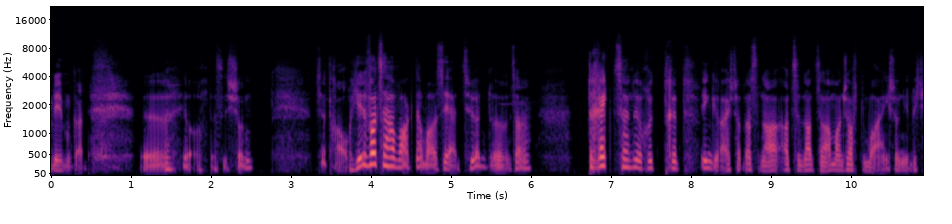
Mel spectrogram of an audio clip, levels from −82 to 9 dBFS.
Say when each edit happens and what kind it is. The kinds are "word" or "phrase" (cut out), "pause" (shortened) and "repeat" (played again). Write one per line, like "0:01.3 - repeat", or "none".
0:01.9 - pause
0:05.8 - phrase
0:08.1 - pause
